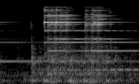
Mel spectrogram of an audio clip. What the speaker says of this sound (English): Maybe the call here was 2 bells like this.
